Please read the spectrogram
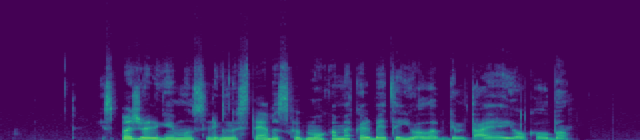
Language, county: Lithuanian, Panevėžys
